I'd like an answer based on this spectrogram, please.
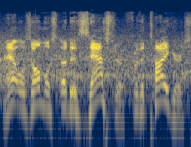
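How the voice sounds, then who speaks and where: High-pitched male football play-by-play announcer. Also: big pitch swings, moderate pace, heavy background noise. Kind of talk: live American football commentary.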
